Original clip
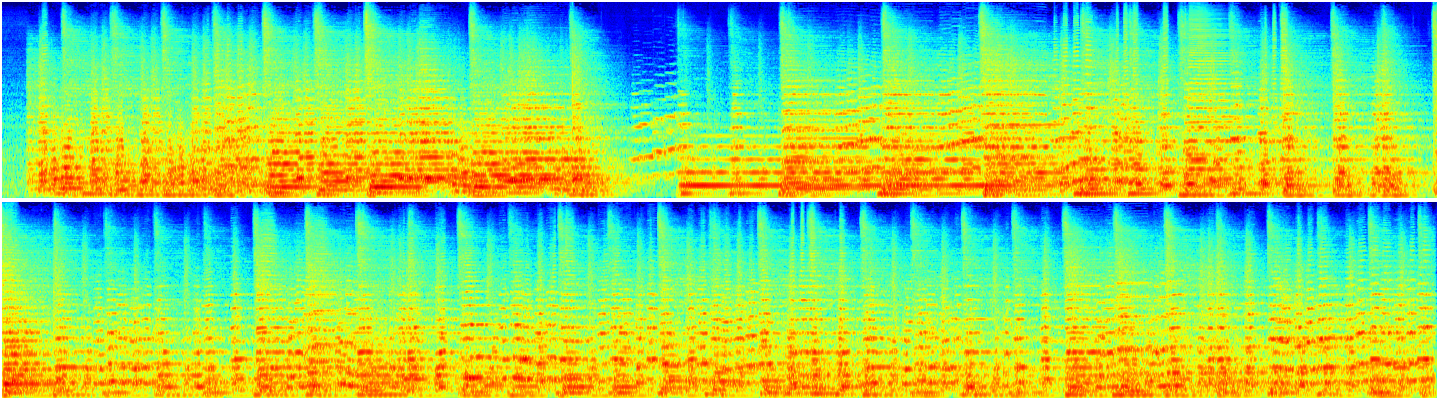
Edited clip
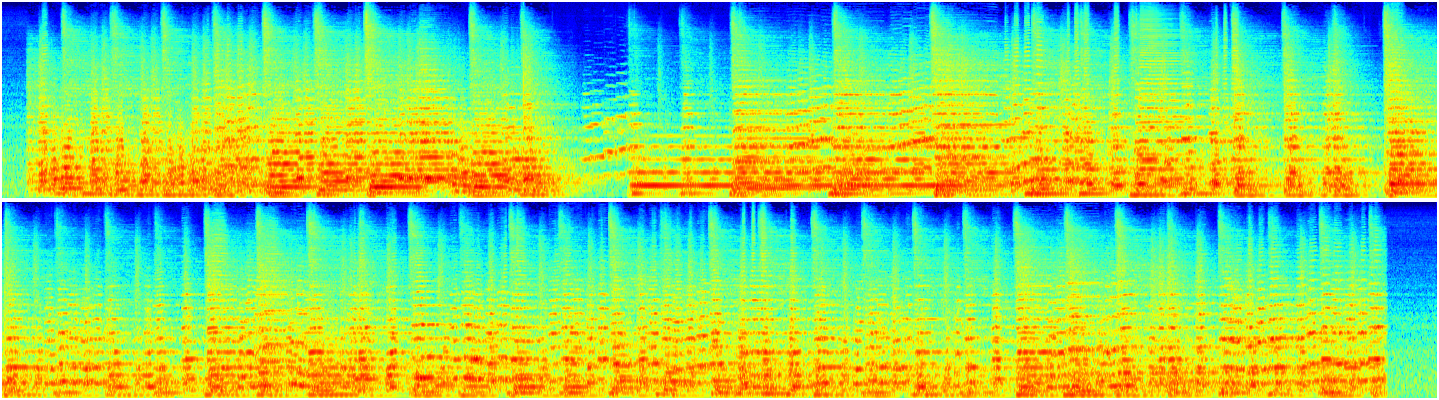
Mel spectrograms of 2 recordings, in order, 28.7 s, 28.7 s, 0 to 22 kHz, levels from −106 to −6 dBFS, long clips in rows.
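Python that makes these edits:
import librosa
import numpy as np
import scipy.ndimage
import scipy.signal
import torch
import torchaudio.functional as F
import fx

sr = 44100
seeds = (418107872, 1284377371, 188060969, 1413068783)

y = fx.edit(x, sr, fx.cut(start_s=5.07, length_s=0.49), tone=tone)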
